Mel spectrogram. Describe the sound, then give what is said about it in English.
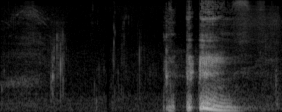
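A person clears their throat: two short rough bursts, then a longer harsh rasp. Loud against a near-silent background. “Excuse me. Got a little something in my throat.”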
